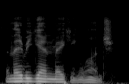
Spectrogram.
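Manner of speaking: ordinary delivery, nothing marked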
